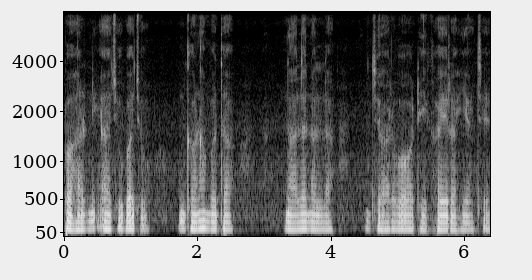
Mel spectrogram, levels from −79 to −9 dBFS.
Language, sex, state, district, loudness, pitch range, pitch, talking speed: Gujarati, male, Gujarat, Valsad, -21 LUFS, 95-100 Hz, 100 Hz, 85 wpm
